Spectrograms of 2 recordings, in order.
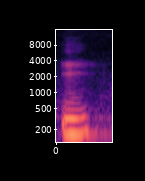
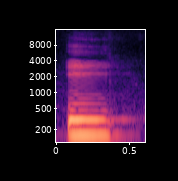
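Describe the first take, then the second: First: The vowel is held only briefly. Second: The vowel is held for longer. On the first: "छोटी ई बोलेंगे" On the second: "बड़ी ई बोलेंगे"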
